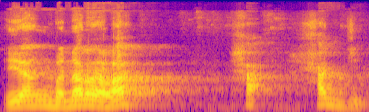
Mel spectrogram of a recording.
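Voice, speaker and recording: A man's voice: on the high side, a little slow, a little hiss or hum. A man, teaching a religious lesson on Quran recitation and chanting Arabic verses, often tagging his sentences with "ya". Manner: chants Arabic verses, then explains with frequent "ya". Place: prayer room. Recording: echoey prayer hall.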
